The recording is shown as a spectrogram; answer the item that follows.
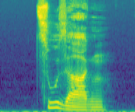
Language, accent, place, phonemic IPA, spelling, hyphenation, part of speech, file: German, Germany, Berlin, /ˈtsuːzaːɡn̩/, zusagen, zu‧sa‧gen, verb, De-zusagen.ogg
- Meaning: 1. to accept, to promise to come 2. to pledge, to promise 3. to please; to appeal to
